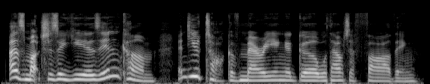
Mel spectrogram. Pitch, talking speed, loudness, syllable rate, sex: 210 Hz, 210 wpm, -17 LUFS, 5.5 syllables/s, female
